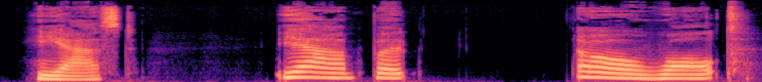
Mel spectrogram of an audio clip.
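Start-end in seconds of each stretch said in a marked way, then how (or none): 1.4-3.8 tearful. A narrator's reading. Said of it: "she cried".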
